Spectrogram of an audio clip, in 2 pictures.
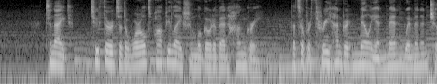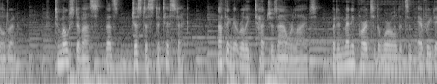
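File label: voice sample advisory psa, female voice; un relief fund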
